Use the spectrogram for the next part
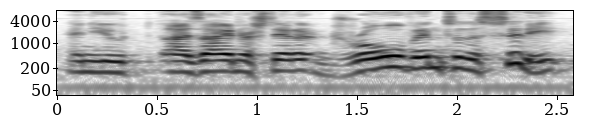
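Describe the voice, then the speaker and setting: A man's voice: on the high side, fast talker, a little hiss or hum. A man chairing a city council meeting, interviewing exchange students in a jokey, upbeat way.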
